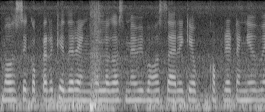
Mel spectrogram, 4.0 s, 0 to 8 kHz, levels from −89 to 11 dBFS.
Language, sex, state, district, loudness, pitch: Hindi, female, Uttar Pradesh, Lucknow, -17 LUFS, 220 Hz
